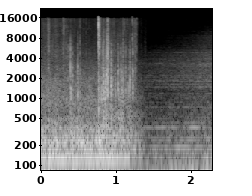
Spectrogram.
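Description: Rustling and clicking from a bag of bedding being handled, then a little over a second in this cuts off and background music fades in, muffled at first and growing brighter.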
